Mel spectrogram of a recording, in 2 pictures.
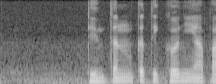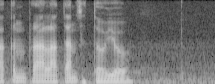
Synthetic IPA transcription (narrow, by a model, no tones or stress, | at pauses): d̪̥i̤nt̪ənkət̪iɡ̥ɔ̤ɲijapakənpəɾalat̪ansə̥d̪̥o̤jɔ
